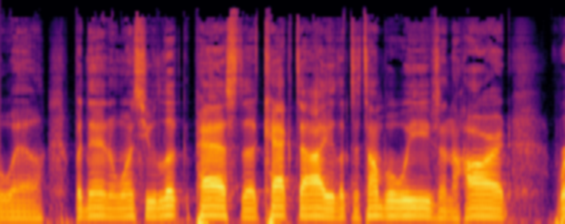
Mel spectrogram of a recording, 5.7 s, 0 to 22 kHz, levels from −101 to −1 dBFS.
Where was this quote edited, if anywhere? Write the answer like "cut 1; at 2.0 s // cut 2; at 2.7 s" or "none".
cut 1; at 3.5 s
